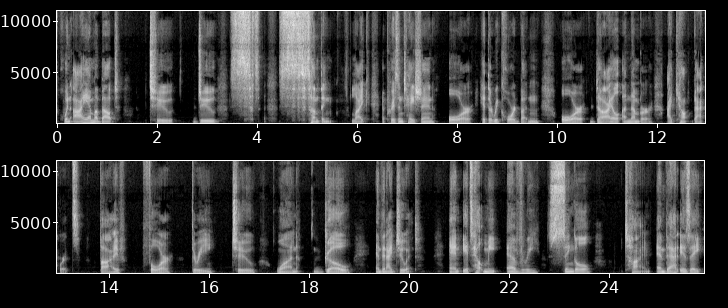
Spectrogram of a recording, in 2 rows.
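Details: Stuttering in a 48-year-old man who has stuttered for 43 years, since a dog attack at age five left him at 0% fluency from shock/trauma; he reports blocks without breathing, trouble with S, H and P sounds, and facial tics; real, unedited speech.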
